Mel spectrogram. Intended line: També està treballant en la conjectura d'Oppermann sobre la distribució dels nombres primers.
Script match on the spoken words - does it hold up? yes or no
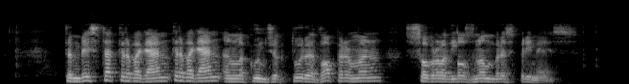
no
